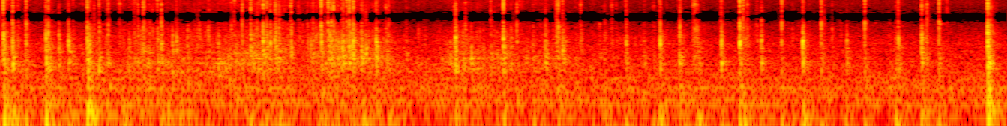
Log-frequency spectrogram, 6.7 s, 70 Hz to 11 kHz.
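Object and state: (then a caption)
Plastic mechanical keyboard being typed on. Both hands type with their fingertips on a vintage beige plastic full-size KPT-102 mechanical keyboard with Alps switches, its hollow case resting on a desk mat. A fast, uneven stream of short, sharp key clacks with a low, hollow body continues throughout, with a few louder strikes standing out.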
